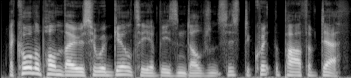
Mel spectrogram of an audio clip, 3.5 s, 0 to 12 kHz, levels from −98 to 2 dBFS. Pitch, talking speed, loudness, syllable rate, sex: 145 Hz, 275 wpm, -18 LUFS, 7.2 syllables/s, male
